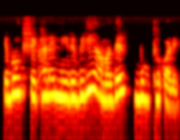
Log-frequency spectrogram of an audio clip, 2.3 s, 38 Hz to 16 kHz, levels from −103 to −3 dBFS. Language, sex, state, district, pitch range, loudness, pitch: Bengali, female, West Bengal, North 24 Parganas, 230-270 Hz, -29 LUFS, 250 Hz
